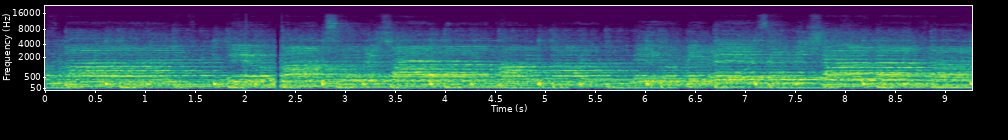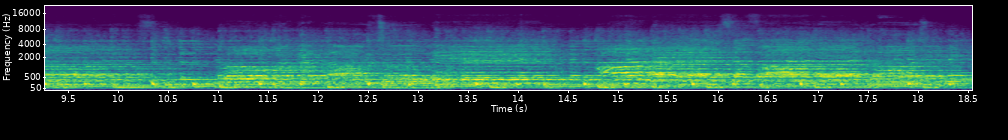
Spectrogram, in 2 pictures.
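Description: Choir singing a hymn in a church, in sung phrases over a steady accompaniment.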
